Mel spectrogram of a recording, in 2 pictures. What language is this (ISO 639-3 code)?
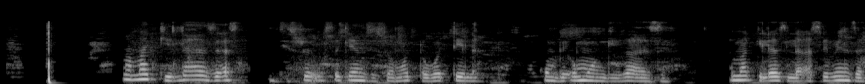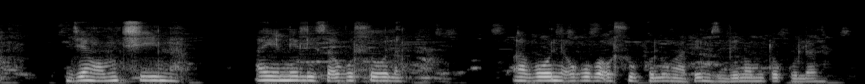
nde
